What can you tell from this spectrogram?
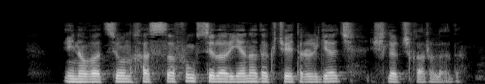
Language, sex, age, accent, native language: Uzbek, male, 25-34, Farg'ona, Uzbek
